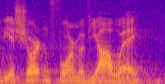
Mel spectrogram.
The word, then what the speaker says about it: Yahweh: They do not like the pronunciation Jehovah. They consider it an erroneous and disrespectful Christianized version of the true biblical name of God. Still others say the pronunciation was never lost and that Yahweh is the correct pronunciation.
